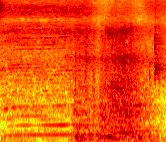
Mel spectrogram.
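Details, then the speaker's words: Car windshield wipers running with one blade lifted: steady squeak, then rough rubbing scrape as the other blade drags across the glass; that blade is the noisy one, its rubber bent to one side by pressure over time. "Wipers की वही आवाज़ वापस आ चुकी है। इसका मतलब हमारा ये वाला वाइपर बिल्कुल ठीक था और ये वाला इस वाले वाइपर से आवाज़ आ रही है।"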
